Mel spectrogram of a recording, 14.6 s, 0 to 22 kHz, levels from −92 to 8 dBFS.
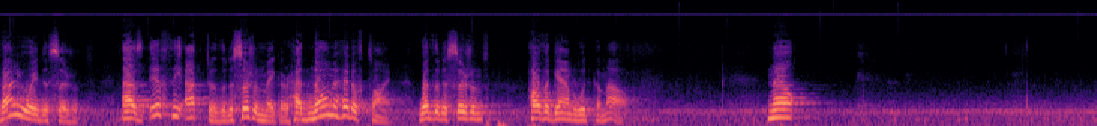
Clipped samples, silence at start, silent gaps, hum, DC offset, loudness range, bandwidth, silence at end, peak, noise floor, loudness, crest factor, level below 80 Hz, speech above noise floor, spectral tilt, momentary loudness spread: under 0.1%; 0 s; none; none; under 0.1%; 5 LU; 14.5 kHz; 0 s; -8 dBFS; -49 dBFS; -22 LUFS; 16 dB; -54 dBFS; 28 dB; -8 dB/octave; 14 LU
